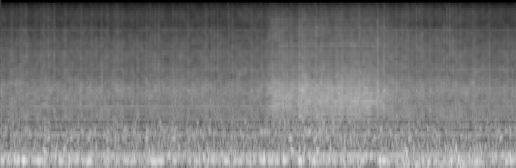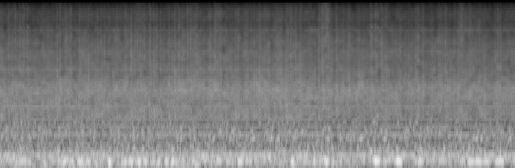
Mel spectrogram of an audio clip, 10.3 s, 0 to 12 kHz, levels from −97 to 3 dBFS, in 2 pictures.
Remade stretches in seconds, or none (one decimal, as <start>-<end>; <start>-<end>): 0.0-10.3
